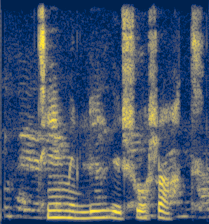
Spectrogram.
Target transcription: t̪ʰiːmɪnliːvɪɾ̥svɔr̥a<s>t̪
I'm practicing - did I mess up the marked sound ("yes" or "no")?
yes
